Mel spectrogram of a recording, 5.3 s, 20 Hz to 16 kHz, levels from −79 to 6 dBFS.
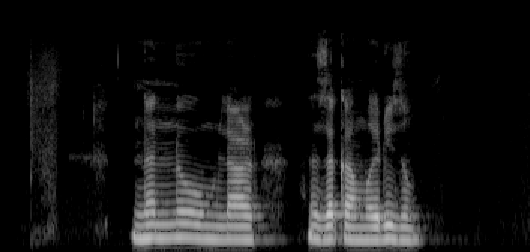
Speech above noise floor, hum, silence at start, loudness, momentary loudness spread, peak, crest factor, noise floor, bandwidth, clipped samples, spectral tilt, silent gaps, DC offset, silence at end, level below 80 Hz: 50 dB; none; 1.3 s; -23 LUFS; 10 LU; -4 dBFS; 20 dB; -73 dBFS; 9.8 kHz; under 0.1%; -8 dB/octave; none; under 0.1%; 1.1 s; -72 dBFS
